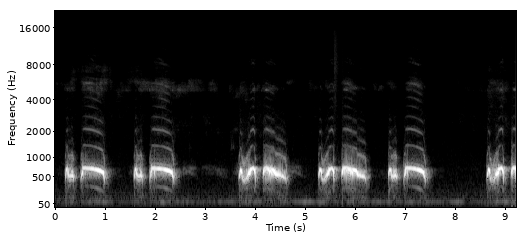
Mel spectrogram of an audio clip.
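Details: Spotted dove calling to stimulate birds: paired coos, a brief note followed by a drawn-out wavering one, given six times with short pauses between; clean background with nothing else heard.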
